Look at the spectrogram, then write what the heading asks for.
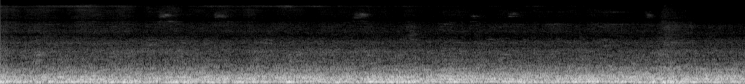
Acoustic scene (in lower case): subway train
